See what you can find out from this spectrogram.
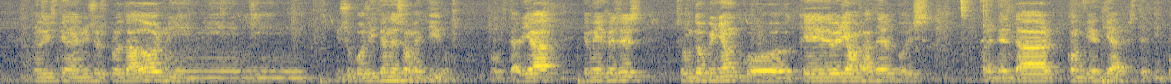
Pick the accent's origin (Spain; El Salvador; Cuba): Spain; Milagro, Navarre; yo soy Navarro y Rivero, esa Rivera dormida que tú dices, un pueblo que se llama Milagro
